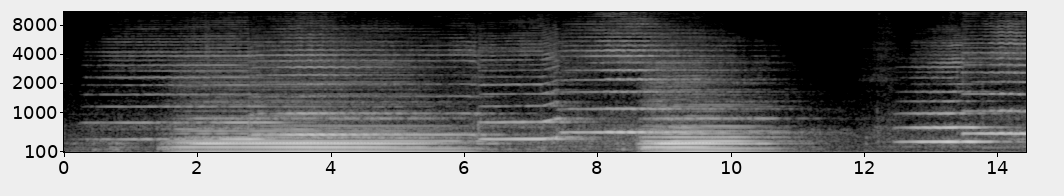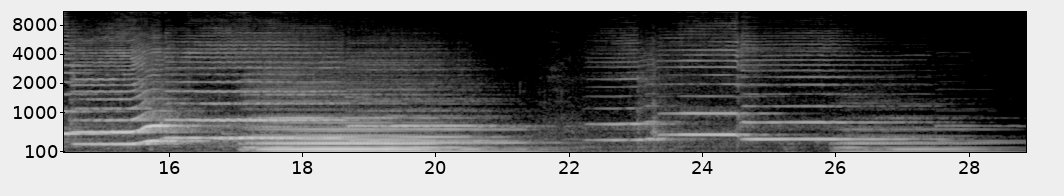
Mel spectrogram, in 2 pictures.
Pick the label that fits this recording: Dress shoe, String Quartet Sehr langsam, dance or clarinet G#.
String Quartet Sehr langsam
